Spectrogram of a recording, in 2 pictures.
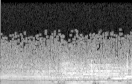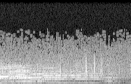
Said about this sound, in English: But while he was out at the mysterious Willoughby place, a strange thing happened. First, the door opened. Then there were hollow footsteps. And then a weird, ghostly sound.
